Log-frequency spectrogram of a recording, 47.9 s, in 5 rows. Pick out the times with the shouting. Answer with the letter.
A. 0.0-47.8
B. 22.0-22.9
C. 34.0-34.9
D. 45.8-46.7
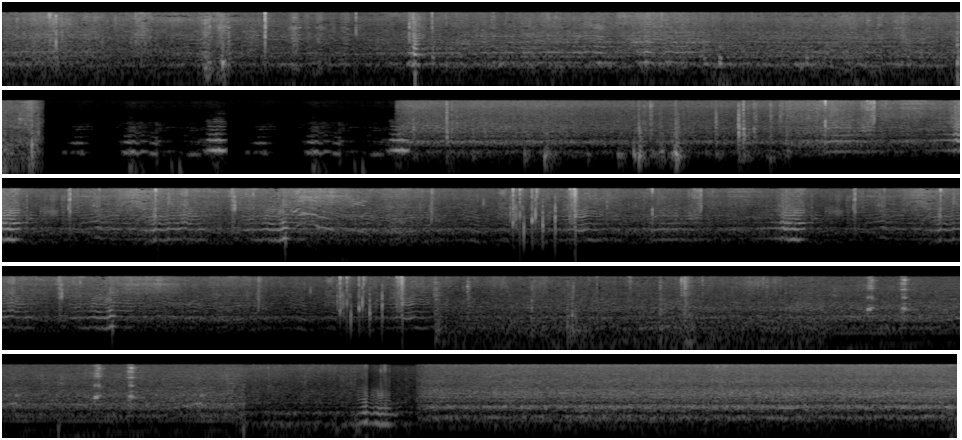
B.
